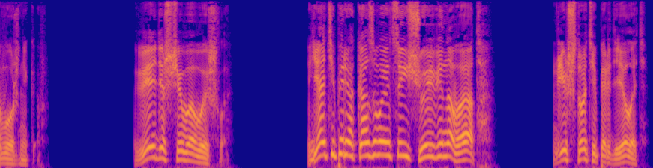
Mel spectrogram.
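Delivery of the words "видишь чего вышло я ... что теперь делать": high, loud bewildered complaint; exasperated. Acted. Prince complains to his advisor, exasperated. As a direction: throw up your hands.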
